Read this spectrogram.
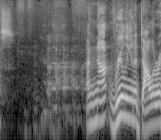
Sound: laughter

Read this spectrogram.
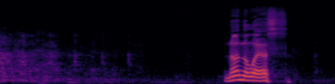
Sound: laughter

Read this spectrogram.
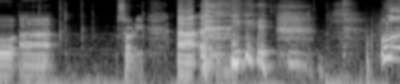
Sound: laughs

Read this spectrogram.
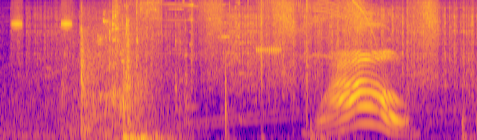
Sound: machine whirrs

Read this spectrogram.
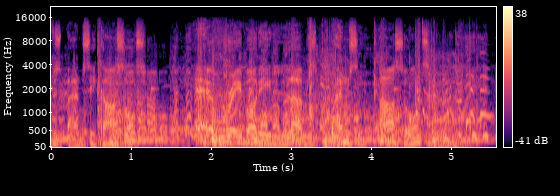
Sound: laughter

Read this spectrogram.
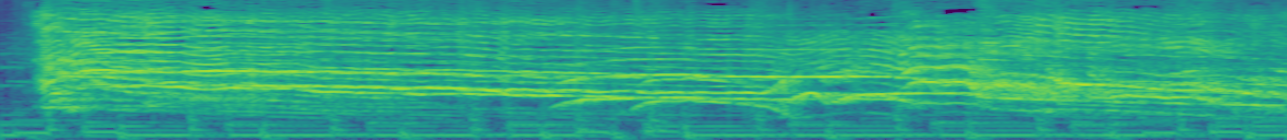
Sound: cheering

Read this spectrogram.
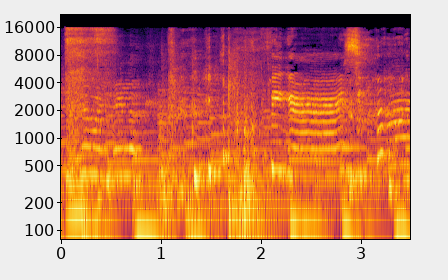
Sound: kids laughing

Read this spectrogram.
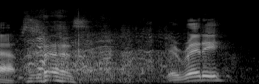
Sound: laughter

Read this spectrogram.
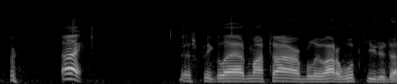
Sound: laughs

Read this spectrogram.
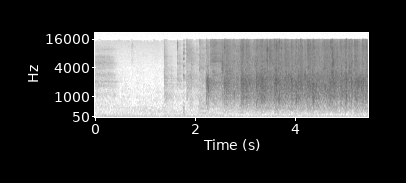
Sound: applause

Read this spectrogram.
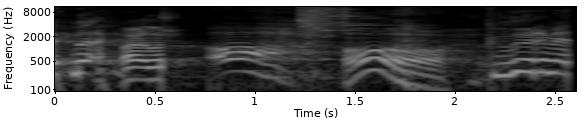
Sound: laughs; sighs in pain

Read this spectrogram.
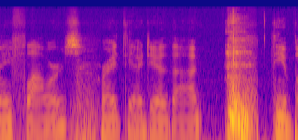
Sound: clears throat

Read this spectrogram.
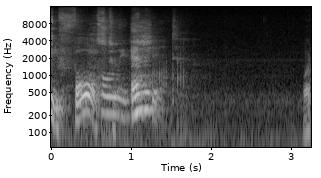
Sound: Hamlet whispers

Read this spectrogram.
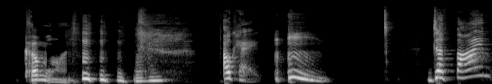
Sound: laughing

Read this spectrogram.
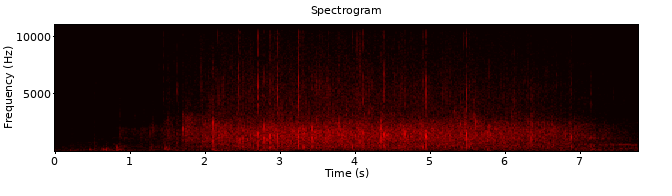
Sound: applause

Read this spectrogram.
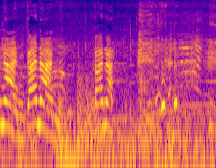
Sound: shouting

